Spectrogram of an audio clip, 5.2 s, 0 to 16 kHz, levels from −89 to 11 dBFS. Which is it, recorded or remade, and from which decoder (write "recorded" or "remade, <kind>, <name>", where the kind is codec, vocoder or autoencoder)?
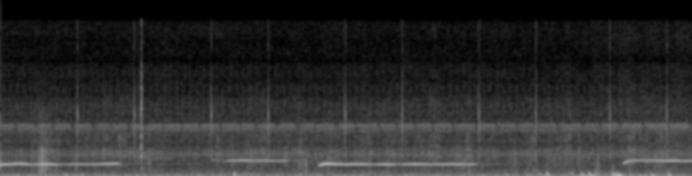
recorded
